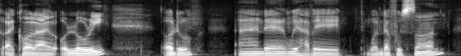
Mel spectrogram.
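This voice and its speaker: A man with a very deep, low voice speaks at a very slow pace, leaving long, frequent pauses, his intonation fairly even. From Britain, Nigerian parents. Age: 60s. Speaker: prison chaplain. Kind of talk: interview.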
